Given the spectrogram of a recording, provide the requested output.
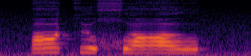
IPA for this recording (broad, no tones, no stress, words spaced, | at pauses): ɑkʉ χʷɑo̯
